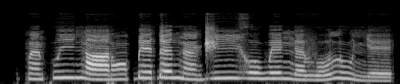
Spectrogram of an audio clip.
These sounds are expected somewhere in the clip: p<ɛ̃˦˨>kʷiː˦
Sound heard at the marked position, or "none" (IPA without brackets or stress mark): ɛ̃˨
